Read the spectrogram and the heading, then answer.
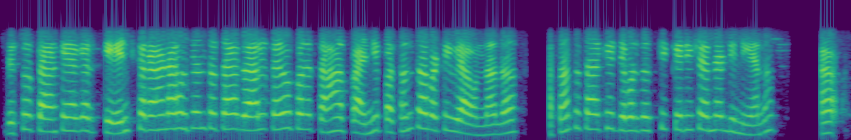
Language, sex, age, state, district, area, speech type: Sindhi, female, 60+, Delhi, South Delhi, urban, conversation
